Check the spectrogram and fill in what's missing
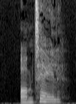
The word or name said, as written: omtale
